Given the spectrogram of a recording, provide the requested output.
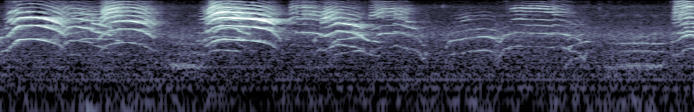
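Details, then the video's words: Nabi's stray kittens crying as youngsters, a busy chorus of bright, piercing mews overlapping in quick succession, loudest around the middle, then softer, thinner calls trailing off with brief pauses. "새끼고양이들의 우렁찬 울음소리"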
